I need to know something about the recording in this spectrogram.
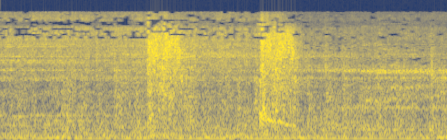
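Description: A knife swishes and slashes.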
